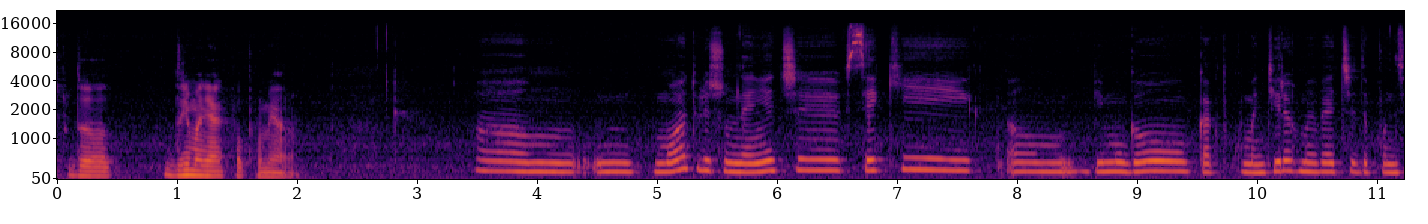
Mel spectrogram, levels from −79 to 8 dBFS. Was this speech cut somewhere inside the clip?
no; 0 cuts

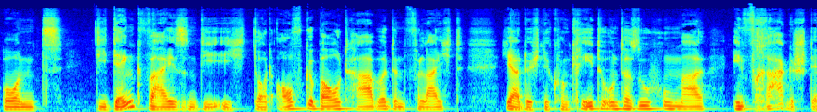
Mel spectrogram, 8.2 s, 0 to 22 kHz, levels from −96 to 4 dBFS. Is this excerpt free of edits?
yes; 0 cuts

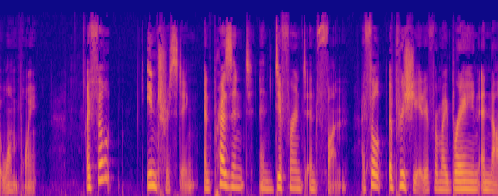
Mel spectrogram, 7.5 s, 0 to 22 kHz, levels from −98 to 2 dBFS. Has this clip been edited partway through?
yes; 2 cuts; at 3.0 s, 5.3 s

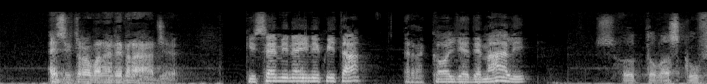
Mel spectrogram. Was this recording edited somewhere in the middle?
no; 0 cuts

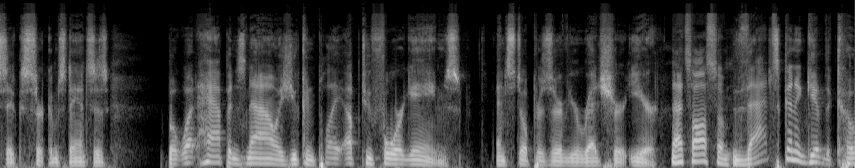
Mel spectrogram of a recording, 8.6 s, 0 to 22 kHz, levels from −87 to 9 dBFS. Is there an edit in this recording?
no; 0 cuts

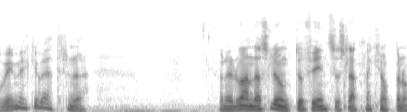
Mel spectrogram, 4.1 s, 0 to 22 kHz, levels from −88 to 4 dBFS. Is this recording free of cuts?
yes; 0 cuts

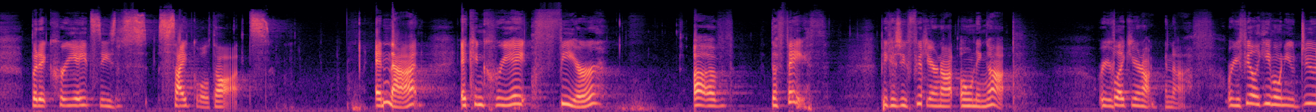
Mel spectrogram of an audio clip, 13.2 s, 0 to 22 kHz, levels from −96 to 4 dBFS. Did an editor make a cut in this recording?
yes; 7 cuts; at 1.2 s, 2.1 s, 3.8 s, 5.3 s, 9.2 s, 11.1 s, 11.7 s

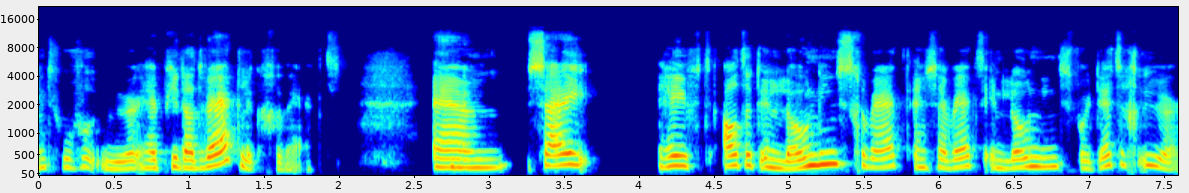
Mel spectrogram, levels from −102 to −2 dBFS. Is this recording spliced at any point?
yes; 1 cut; at 3.1 s

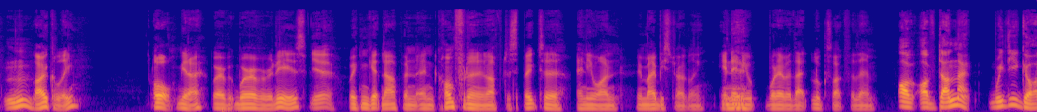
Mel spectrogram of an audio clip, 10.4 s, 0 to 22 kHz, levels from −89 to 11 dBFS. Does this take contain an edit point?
yes; 3 cuts; at 2.1 s, 3.8 s, 5.7 s

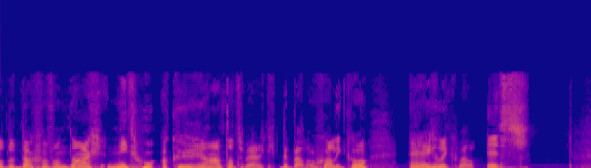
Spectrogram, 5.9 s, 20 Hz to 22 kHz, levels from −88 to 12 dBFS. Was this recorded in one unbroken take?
yes; 0 cuts

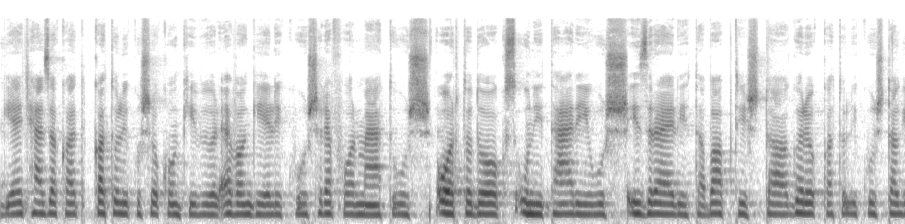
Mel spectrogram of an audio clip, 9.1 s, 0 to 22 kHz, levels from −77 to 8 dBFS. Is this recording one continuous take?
yes; 0 cuts

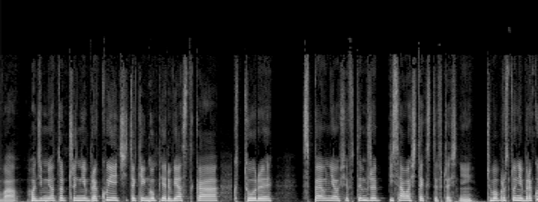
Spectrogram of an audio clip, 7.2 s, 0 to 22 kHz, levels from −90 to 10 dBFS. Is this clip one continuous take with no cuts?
yes; 0 cuts

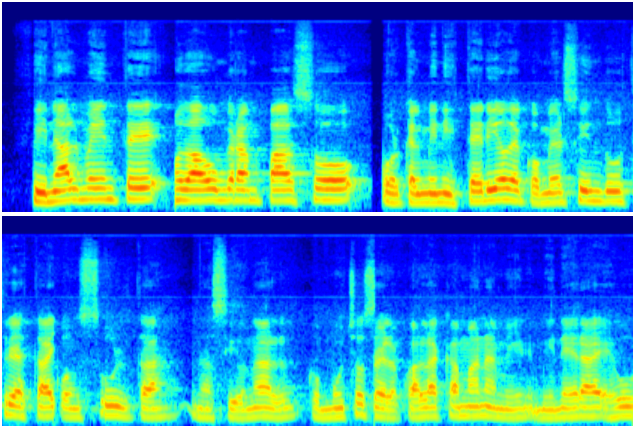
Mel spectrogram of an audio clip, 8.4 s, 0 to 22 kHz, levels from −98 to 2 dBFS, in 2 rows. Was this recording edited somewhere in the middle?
yes; 4 cuts; at 1.2 s, 2.5 s, 4.6 s, 6.7 s

